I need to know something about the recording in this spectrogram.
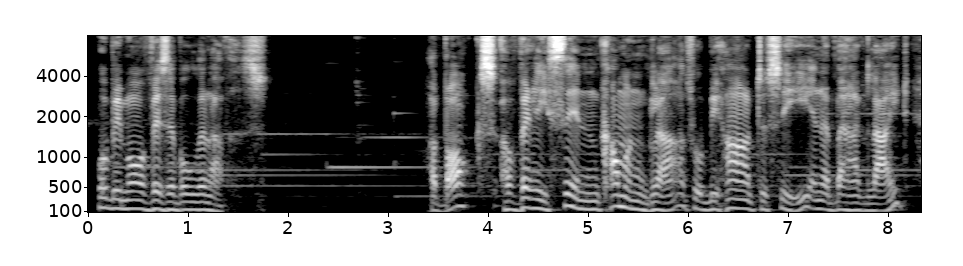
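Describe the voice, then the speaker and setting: An actor playing an obsessive, grandiose scientist in an audiobook drama, arrogant and emphatic, lecturing with dramatic pauses. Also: male voice, a little high.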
